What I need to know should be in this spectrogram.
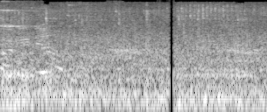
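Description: A motor rickshaw engine idles nearby.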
